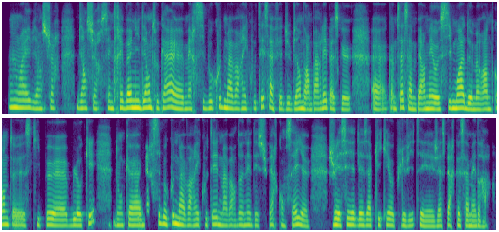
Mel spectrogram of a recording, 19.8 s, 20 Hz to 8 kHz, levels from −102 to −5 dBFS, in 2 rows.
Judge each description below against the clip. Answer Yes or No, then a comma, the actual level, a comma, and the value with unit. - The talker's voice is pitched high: No, medium, 165 Hz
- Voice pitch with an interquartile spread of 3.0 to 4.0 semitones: No, narrow, 2.6 semitones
